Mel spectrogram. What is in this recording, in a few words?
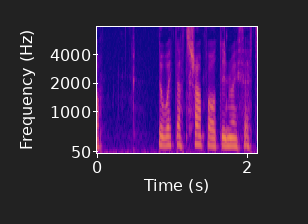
"trafod", Welsh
